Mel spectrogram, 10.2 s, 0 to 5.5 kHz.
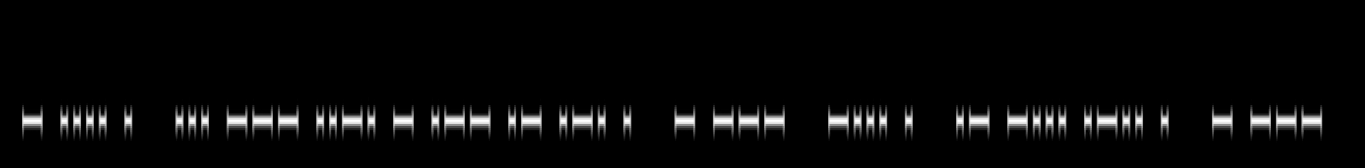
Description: Morse code, heard as a keyed tone, about 25 wpm, 600 Hz. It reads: THE SOFTWARE TO BE ABLE TO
